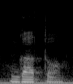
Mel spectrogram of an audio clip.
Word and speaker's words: gâteau: This is l'accent circonflexe. It is pronounced as gâteau.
